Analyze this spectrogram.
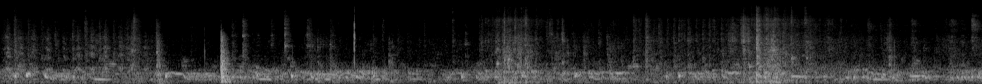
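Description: Domestic pigeons cooing over one another without a break. A few sharp knocks and two short noisy bursts, about five and seven and a half seconds in, stand out from the cooing.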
